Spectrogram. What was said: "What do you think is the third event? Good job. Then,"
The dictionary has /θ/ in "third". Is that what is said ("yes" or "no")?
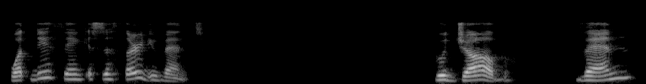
yes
